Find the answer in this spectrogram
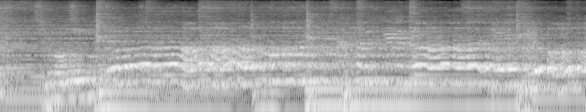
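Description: A woman singing a Korean trot song into a microphone over backing music with bass and a regular drumbeat.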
